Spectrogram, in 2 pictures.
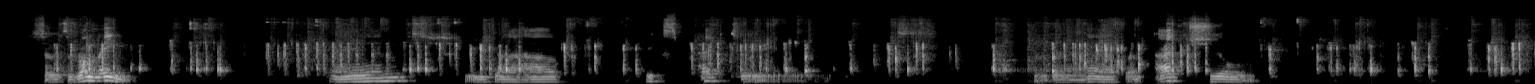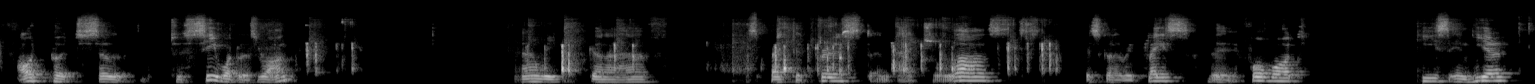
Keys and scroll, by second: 1.0 Delete, 1.8 shift+Return, 20.9 Return, 21.5 Return, 25.7 Return.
